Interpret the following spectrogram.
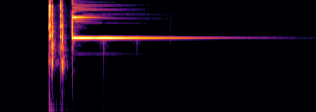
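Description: Sound effect of a subscribe-button animation: two quick mouse clicks, then a single bell-like ding that rings out and fades over about a second and a half, the notification bell being switched on.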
